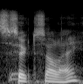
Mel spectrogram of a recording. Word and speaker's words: Cirque du Soleil: How do you say that? – Cirque du Soleil. Yeah.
